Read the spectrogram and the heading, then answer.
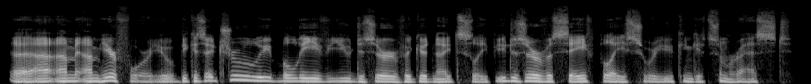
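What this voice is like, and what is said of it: Creaky, soft dulcet voice. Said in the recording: “I sound different ... I do have creaky dulcet tones. I'm a bit strange and different.”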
